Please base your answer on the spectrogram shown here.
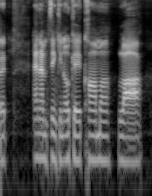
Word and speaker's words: Kamala: not that it's complicated right in itself right comma law right but again that's a very simplistic surface level thing where I now thinking about it having a discussion about it and I'm thinking okay comma law right but in terms of what pops out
